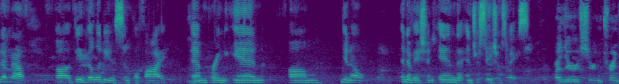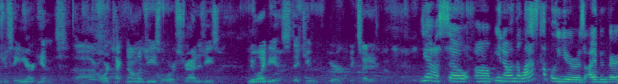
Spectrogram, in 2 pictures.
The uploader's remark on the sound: On the HIMSS 2023 Exhibit Hall floor.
